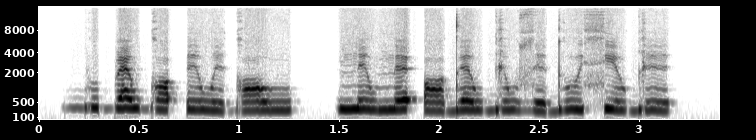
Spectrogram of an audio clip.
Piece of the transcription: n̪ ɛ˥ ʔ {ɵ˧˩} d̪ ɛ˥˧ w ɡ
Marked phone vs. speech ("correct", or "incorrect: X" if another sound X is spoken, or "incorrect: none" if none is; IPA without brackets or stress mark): incorrect: ɔ˧˩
